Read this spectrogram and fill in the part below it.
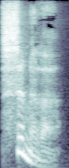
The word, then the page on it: similar: British English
